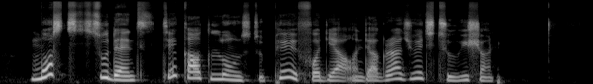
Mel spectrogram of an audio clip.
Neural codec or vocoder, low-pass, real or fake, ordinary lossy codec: autoencoder, 48 kHz, 128 numbers a frame, DAC-VAE, trained on Japanese speech; none; fake; none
